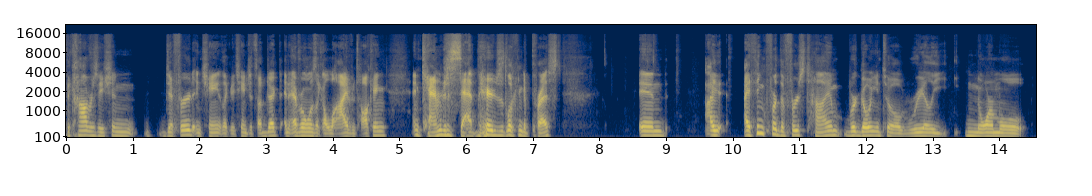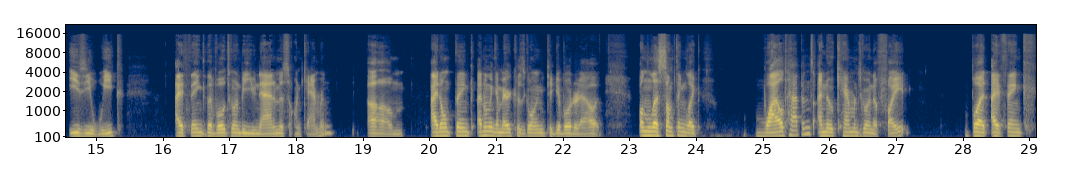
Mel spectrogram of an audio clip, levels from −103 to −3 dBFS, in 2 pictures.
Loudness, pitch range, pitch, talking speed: -25 LUFS, 120-145 Hz, 130 Hz, 160 wpm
